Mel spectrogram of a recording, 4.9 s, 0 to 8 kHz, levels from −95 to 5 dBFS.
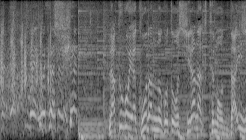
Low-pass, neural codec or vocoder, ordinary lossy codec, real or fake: none; none; none; real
